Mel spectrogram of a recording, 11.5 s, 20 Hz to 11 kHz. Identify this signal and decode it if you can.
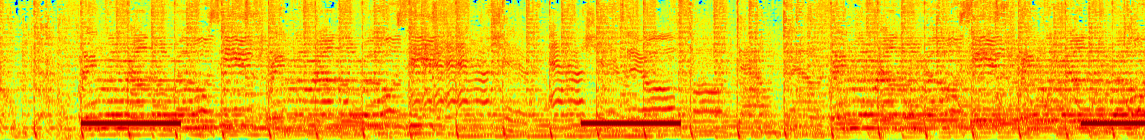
Ringback tone (Europe, 425 Hz), with noise.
